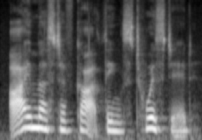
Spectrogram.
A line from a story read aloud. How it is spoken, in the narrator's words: said Mrs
